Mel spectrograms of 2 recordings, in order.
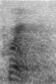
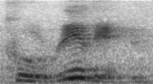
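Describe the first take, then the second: First: The name is said with two syllables. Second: The name is said with three syllables. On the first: This is how Americans say the name. "In America, we pronounce Krillin's name" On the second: This is how Japanese speakers say the name. "In J- Japan, they pronounce it"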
